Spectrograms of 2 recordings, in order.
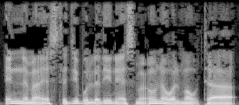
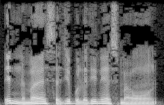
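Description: First: The pause comes after the word wal-mawta. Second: The pause comes after the word yasma'un. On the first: The dead are also among those who hear. The speaker calls it wrong. "ويقف" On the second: Only those who hear respond; the dead are raised later. The speaker calls it right. "الوقفة هنا يكون على قوله تعالى إنما يستجيب الذين يسمعون"

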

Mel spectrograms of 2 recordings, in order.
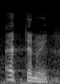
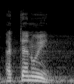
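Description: No difference in how they are said.

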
